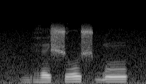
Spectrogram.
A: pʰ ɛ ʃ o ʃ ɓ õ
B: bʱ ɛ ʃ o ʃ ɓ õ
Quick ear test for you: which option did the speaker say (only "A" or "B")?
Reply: B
